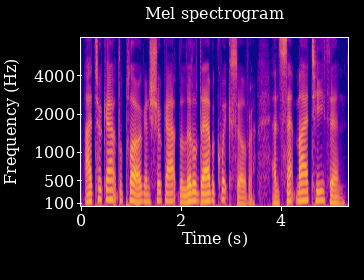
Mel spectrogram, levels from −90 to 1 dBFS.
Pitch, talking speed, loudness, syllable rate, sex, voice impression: 135 Hz, 200 wpm, -18 LUFS, 4.3 syllables/s, male, very masculine, slightly young, slightly thick, tensed, slightly powerful, slightly dark, slightly soft, clear, fluent, slightly cool, intellectual, refreshing, slightly sincere, calm, slightly mature, very friendly, very reassuring, slightly unique, elegant, slightly wild, sweet, lively, kind, slightly modest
